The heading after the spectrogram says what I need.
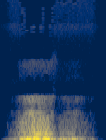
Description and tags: Unknown Alien Breathing Through Machine
Can be used alien/monster breathing in lab or machines. Also useful for futuristic movies/ animations or bio machines.
Thank you for the effort.
oxygen, alien, breathing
